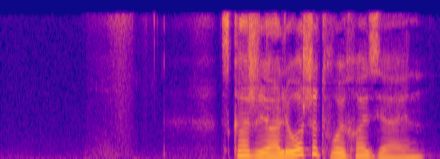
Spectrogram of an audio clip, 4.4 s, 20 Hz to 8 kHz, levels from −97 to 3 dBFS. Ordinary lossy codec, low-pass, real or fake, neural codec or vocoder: MP3, 48 kbps; 7.2 kHz; real; none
